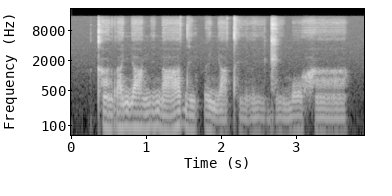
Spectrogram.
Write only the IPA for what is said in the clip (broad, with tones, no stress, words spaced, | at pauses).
kʰã˦ra˦ɲaː˦ŋi˦ naː˨˦dĩ˨ k͡pɪ˦˨ɲa˨tʰi˨ liː˨d͡ʒiː˨moː˦ hã˦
